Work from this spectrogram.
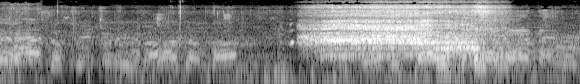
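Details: Kathiawari horse Paramveer from Gujarat, of Bhayla Stud Farm, Ahmedabad, brought to Faridkot; after three seconds of men's voices a harsh, sustained whinny bursts out for over two seconds, then fades back to talk.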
